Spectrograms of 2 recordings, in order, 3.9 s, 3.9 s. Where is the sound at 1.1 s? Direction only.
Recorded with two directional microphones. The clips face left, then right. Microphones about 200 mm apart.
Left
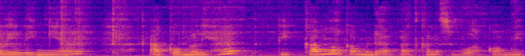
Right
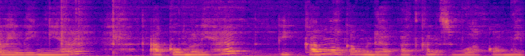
35° left (ahead or behind).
